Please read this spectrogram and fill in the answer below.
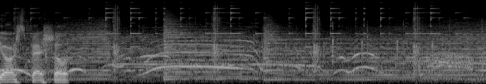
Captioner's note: crowd cheering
